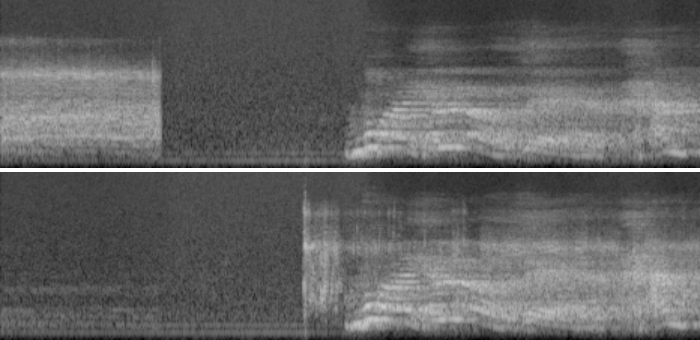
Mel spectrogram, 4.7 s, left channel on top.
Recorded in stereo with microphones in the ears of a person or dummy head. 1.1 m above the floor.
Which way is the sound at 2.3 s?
50° right (ahead or behind).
